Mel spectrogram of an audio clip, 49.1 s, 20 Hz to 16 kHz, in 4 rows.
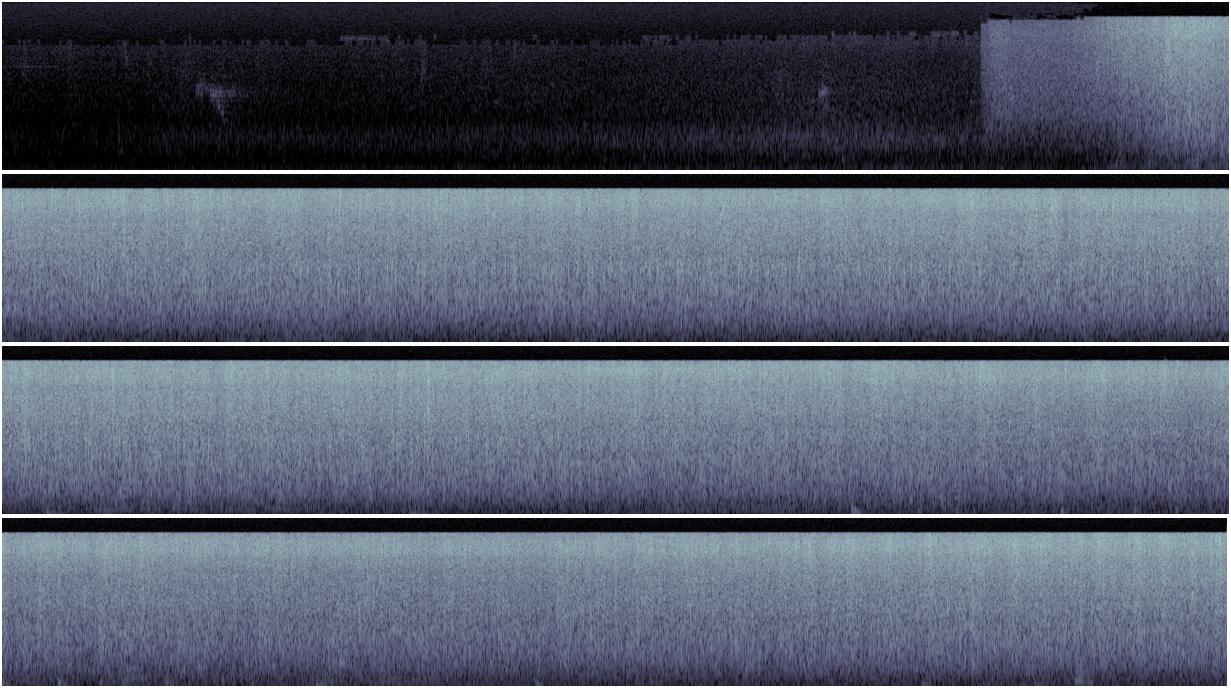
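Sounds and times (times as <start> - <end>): fountain jets splashing into pool: 9.8 - 49.0.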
